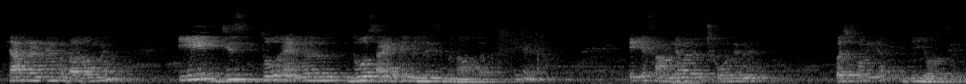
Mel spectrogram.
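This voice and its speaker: Guy teaching physics at a board, kinda high voice, super echoey room, mic far off, faint background hum. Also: a little mellow. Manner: explains step by step, checks in often. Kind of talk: classroom lecture at a board.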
